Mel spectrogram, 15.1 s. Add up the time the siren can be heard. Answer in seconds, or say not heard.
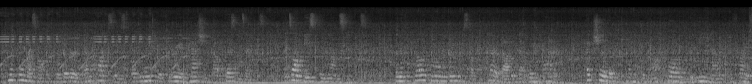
15 s.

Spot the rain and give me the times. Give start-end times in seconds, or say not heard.
0.0-15.0.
